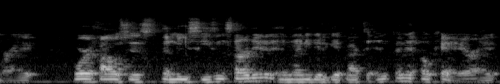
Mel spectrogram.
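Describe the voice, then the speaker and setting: A gaming channel host with a lowish, slightly mellow voice chats casually while playing a card game, laughing often and checking in with "right?". The room is echoey, with faint ambient noise.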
